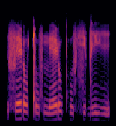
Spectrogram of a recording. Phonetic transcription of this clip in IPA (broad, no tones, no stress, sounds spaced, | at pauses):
f e ɽ o ǃ u f ŋ e ɽ u kʷʰ i f sʲ ʊ d i j i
